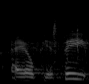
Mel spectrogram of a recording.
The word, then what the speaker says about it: ALPSP: I'm of Wiley, but I'm also a director at ALPSP, or ALPS as people tend to pronounce it, the Association of Learned and Professional Society Publishers, and that's why I'm here today.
